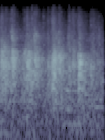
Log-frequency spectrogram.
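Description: A short, steady burst of audience applause at a gathering, dense clapping that swells slightly in waves for just over a second with no voices on top.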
